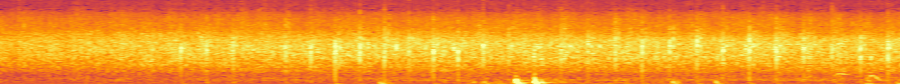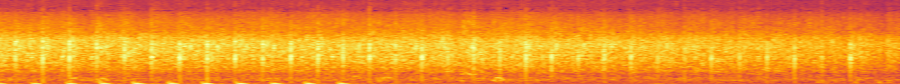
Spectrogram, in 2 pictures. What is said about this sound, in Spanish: Yo creo que este aplauso lo escucha John desde donde está, y se lo platicarán además.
